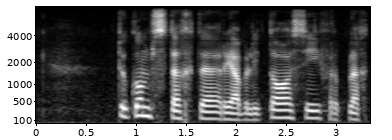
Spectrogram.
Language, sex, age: Afrikaans, male, 19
